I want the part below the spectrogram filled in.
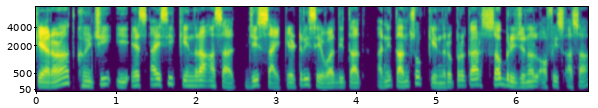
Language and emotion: Goan Konkani, neutral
